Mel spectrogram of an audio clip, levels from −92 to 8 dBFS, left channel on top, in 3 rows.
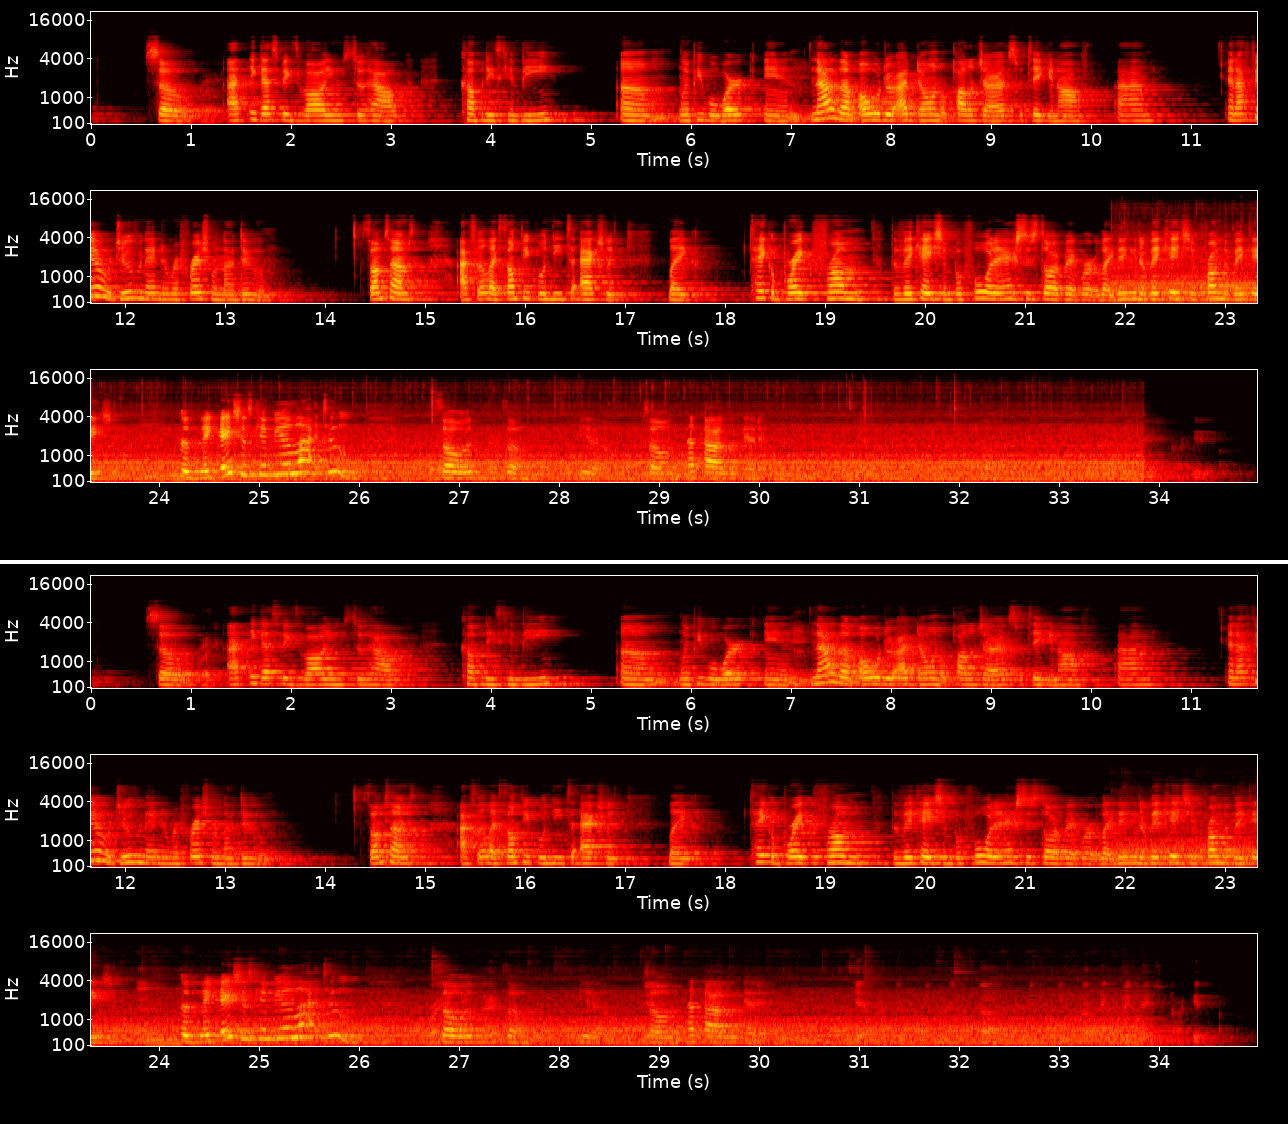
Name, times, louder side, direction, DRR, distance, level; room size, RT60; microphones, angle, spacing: voice 1, 0.6-1.0 1.4-3.1 3.7-4.6 5.3-9.9 10.3-10.6 11.4-13.4 14.4-14.9 15.1-16.9 17.4-17.6 18.2-23.6 24.2-26.4 26.8-27.1 27.5-27.7 28.2-28.5 28.9-30.1, left 3 dB, 35° left, 9 dB, 0.8 m, -32 dB
voice 2, 7.0-7.3 14.6-14.7 23.8-24.3 26.6-27.6 28.8-29.2 29.5-29.6 30.9-34.6, right 1 dB, 55° right, 3 dB, 1.0 m, -48 dB
sound 1, 21.9-33.9, left 3 dB, 75° left, 0.8 m, -39 dB
10.5 x 7.1 x 7.3 m, 1.2 s
head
